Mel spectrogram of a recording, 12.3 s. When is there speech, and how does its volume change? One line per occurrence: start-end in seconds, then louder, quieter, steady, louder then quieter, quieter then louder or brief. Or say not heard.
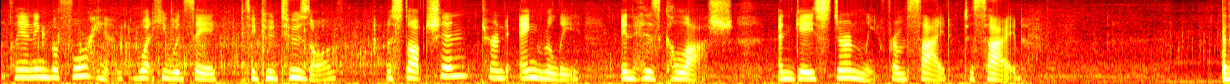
0.1-10.2 steady.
